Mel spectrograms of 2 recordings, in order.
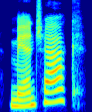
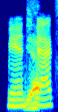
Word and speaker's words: Manchac: You're born in Hammond, Louisiana, and grew up in the swamps around Manchac. Is that how you say it? Yep. Manchac, Louisiana, which is...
